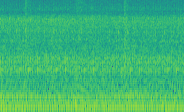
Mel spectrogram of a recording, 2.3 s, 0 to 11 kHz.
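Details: Honda D16 engine just after water pump and timing belt replacement, done because the old pump leaked from its weep hole; smooth, even idle with a steady low hum, no knocks, ticks or squeals — running healthy.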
